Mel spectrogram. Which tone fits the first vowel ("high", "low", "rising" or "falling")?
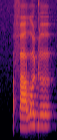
low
